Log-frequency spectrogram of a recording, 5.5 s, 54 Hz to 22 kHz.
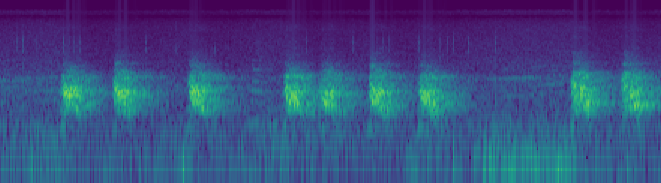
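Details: Westie dog barking at an R2 robot, roughly ten clipped barks coming in quick pairs and short runs, separated by brief gaps, over quiet low rumbling noise.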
